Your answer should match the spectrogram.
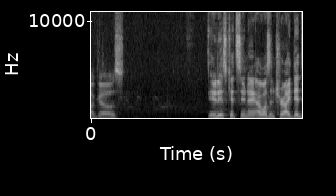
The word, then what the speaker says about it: kitsune: It is Kitsune.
